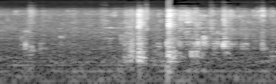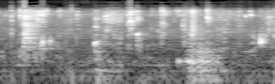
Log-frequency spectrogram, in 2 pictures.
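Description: Chicken pochero with pork and beans, chorizo and saba bananas is stirred in a pot, giving wet sloshing and irregular clanks of a utensil against the metal, close and fairly loud, no one talking.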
